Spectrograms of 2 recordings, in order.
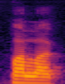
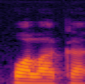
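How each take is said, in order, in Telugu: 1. మొదటి అక్షరం సాధారణ, ఆస్పిరేట్ కాని pa ఉంది. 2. మొదటి అక్షరం రౌండెడ్ o అచ్చుతో ఉంది. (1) "ఇక్కడ పలక అని రాశారనుకోండి" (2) "పొలక ఇంకో రకంగా పలకొచ్చు"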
